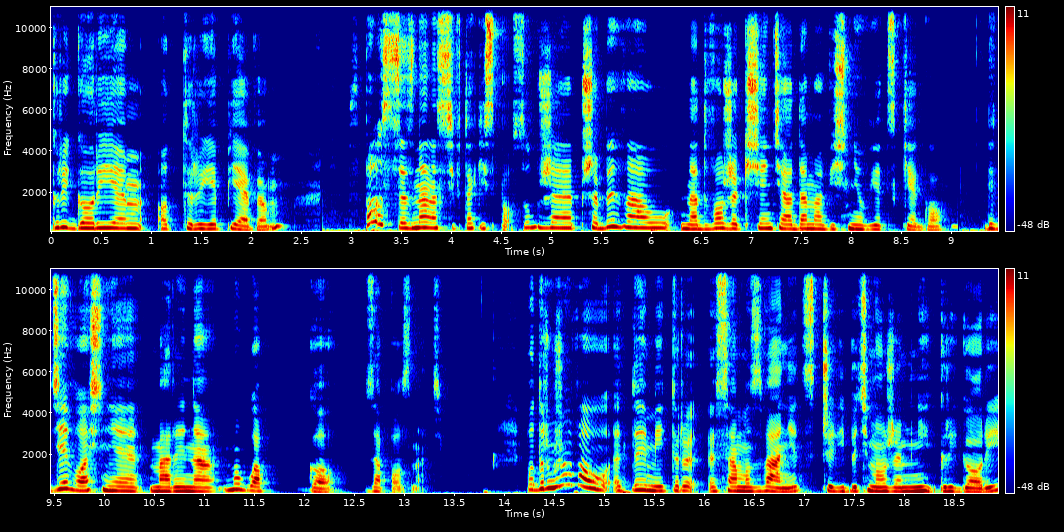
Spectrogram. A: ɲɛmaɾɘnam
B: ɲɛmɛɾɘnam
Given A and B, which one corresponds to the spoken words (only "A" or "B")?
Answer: A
